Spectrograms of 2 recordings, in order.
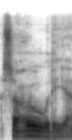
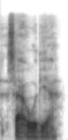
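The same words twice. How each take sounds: First: "Saudiya" as su-oo-DEE-ya, with Arabic throat break. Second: "Saudiya" as sa-OO-dia, without the Arabic ayn; anglicised Saudiya. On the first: Speaker correcting the country's name, "Saudiya" in Arabic. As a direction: say "Saudiya" with an Arabic ayn before the oo. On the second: Speaker showing the wrong name, "Saudiya" anglicised. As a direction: say "Saudiya" slowly the English way. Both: Shown as a demonstration. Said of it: "not Saudiya".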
